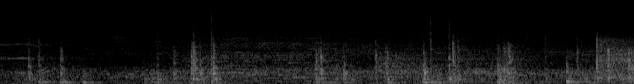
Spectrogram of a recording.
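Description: Table-football (foosball) play on a Leonhart table: the ball knocks against the player figures and the table walls, and the rods slide and clack, in a run of irregular sharp knocks.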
